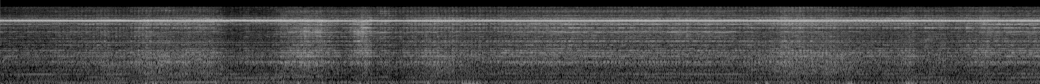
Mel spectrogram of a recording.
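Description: Bi-metal hole saw and its pilot bit, spun by a cordless drill, squealing against stainless steel plate: a loud, steady, high-pitched screech of metal rubbing rather than cutting, as the hole saw fails to get through the stainless.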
